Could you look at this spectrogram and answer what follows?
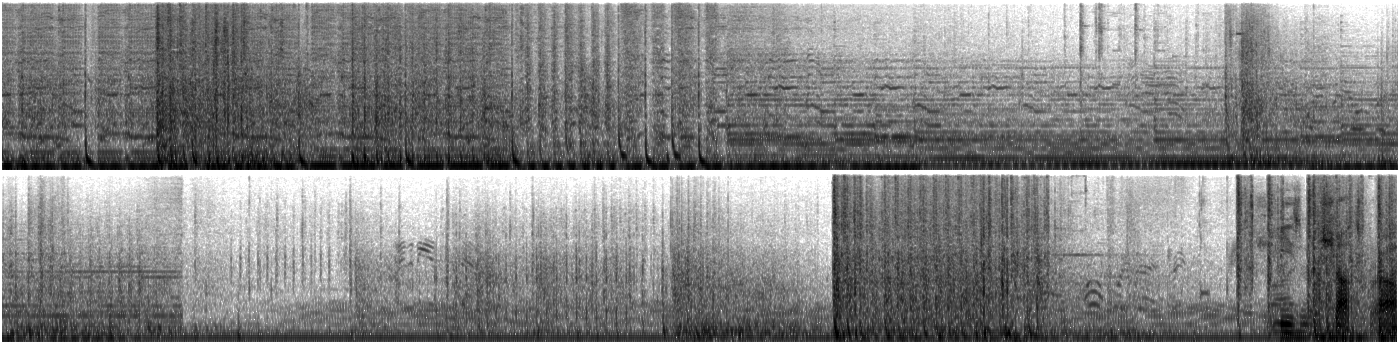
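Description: Repeated gunfire from a Call of Duty: Modern Warfare match, bursts of rapid shots and booming impacts recurring across the stretch, loud and dense over steady game noise, with a person talking at times.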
